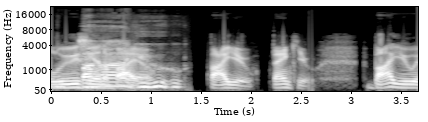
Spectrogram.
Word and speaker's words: bayou: into Tio's Tiana's B bio ad bio bio wow the Louisiana bio Bou thank you Bayou Adventure saying bio and I'm like there's an o in there how do I pronounce this word by you that's that's normally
